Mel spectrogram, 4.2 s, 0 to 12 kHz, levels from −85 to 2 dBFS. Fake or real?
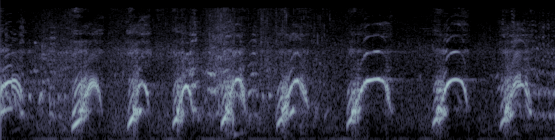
real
